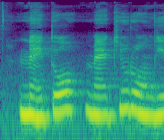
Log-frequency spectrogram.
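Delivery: ordinary delivery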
